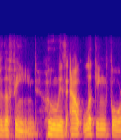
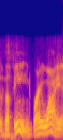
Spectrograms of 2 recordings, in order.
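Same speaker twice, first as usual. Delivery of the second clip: plain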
